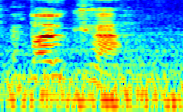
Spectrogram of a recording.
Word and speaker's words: bokeh: Bokeh. Why is it not focusing on you? Because you're more important. This is your show. This is my show. Bokeh. I've pronounced it wrong always beforehand.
